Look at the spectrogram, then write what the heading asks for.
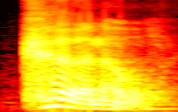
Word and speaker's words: colonel: है, आप देखें COLONEL, इसको आपने कर्नल बोलना है. क्या बोलना है? कर्नल. इसमें आर नहीं है, लेकिन फिर भी इसमें जो वॉल साउंड है that's bird sound, sound. So the correct pronunciation of this is कर्नल.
